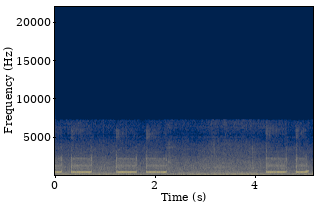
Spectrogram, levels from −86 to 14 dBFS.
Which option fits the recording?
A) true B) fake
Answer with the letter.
B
